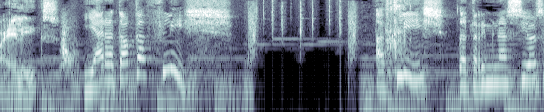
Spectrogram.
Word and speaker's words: Flix: No és que n'hàgim de dir així, és que es diu així, flix.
